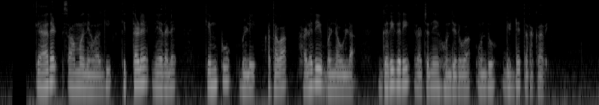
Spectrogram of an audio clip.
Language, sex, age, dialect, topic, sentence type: Kannada, male, 18-24, Mysore Kannada, agriculture, statement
